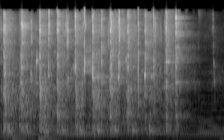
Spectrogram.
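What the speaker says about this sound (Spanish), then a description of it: "Mientras que se fríe la cebolla, bato los huevos." A whisk or fork beats eggs seasoned with pepper and salt in a bowl for an onion tortilla: rapid, steady metallic clicking and tapping strokes, close and loud, that stop abruptly near the end.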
